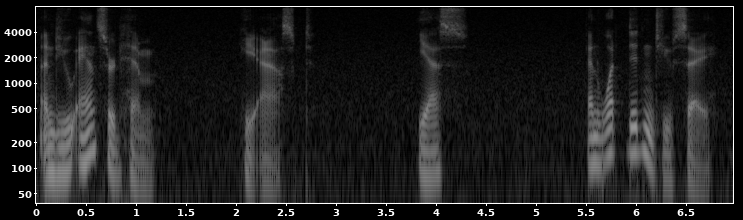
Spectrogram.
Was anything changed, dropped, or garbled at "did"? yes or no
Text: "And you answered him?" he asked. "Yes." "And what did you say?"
yes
